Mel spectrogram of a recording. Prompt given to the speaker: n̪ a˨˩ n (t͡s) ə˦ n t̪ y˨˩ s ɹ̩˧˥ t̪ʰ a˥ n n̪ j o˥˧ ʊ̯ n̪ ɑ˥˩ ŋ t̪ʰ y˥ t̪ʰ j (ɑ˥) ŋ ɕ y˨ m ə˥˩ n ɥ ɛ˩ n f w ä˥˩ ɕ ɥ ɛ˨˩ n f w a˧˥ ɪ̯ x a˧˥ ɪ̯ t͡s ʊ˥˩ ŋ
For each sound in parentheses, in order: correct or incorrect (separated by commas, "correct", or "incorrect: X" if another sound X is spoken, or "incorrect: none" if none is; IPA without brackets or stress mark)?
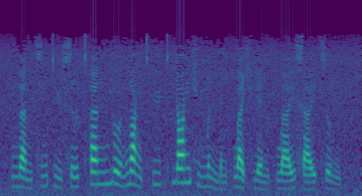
correct, correct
